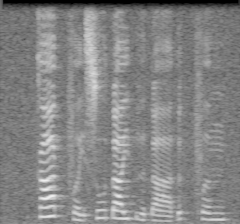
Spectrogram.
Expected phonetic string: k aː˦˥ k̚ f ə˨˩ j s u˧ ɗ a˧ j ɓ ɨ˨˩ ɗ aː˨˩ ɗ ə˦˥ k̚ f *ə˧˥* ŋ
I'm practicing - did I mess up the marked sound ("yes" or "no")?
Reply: yes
